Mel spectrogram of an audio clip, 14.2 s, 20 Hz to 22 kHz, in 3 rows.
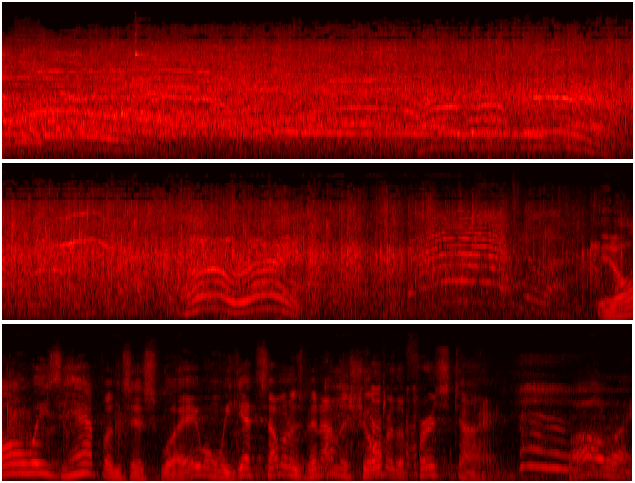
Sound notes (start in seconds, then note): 0.9 cheering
